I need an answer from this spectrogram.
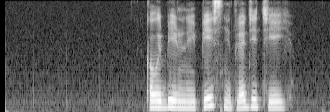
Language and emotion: Russian, neutral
